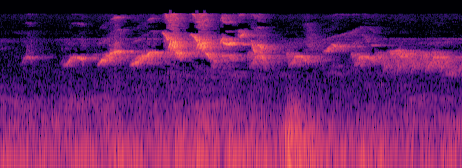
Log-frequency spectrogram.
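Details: A double-collared seedeater in a singing tournament gives a fast, continuous run of high, sharp chirps and buzzy trills, loud and tightly packed, with one brief low knock partway through and soft background rumble.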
